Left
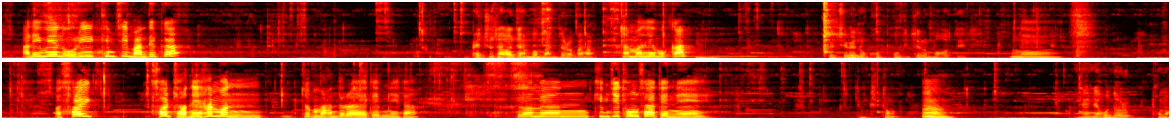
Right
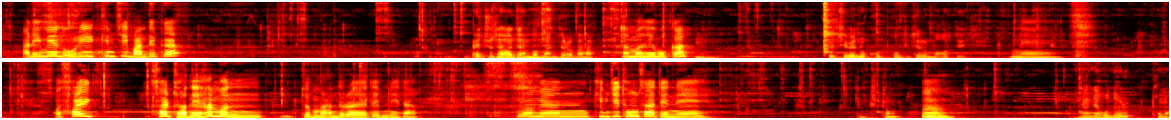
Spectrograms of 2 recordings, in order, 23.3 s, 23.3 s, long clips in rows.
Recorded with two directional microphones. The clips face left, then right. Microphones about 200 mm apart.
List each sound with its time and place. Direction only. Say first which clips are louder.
0.2 s speech: even; 5° right (ahead or behind)
4.1 s a sound: right 3 dB; 20° right (ahead or behind)
4.7 s speech: right 3 dB; 20° right (ahead or behind)
8.4 s speech: right 6 dB; 20° right (ahead or behind)
10.1 s speech: even; 5° right (ahead or behind)
10.7 s speech: right 3 dB; 20° right (ahead or behind)
11.9 s a sound: even; 5° right (ahead or behind)
12.6 s speech: right 2 dB; 10° right (ahead or behind)
20.5 s speech: right 6 dB; 20° right (ahead or behind)
20.8 s speech: right 5 dB; 30° right (ahead or behind)
22.4 s speech: right 4 dB; 25° right (ahead or behind)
